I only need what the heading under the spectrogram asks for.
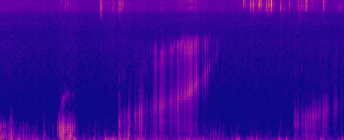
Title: Three Years of Hungry Stomach Growls!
